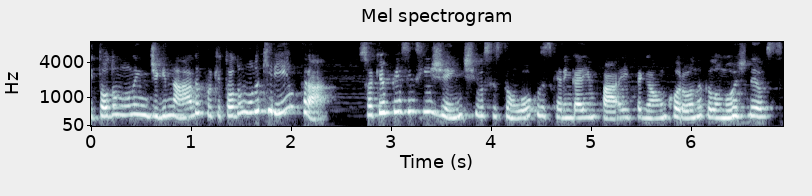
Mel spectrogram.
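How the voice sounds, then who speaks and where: Talking at a very fast pace with hardly any pauses, a woman uses a high pitch. Her intonation is lively. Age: 20s. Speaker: fashion student and thrift store curator. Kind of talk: casual chat.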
